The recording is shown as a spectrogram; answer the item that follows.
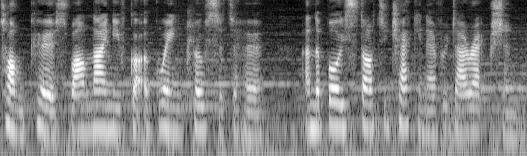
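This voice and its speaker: Speaking in a Welsh accent at a moderate pace, a woman with a medium pitch is heard over music in the background. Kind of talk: abridged audiobook reading.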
